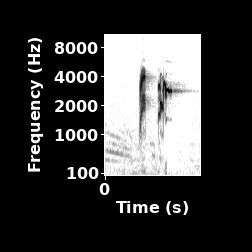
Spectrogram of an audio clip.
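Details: Sooty-headed bulbul, female calling to a male, played as a lure for a silent bird: one sharp chirp followed by a bubbly double note that trails into a short whistled tail.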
